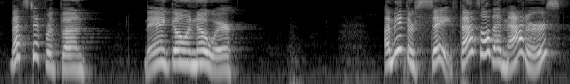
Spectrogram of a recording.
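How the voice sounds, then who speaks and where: High-voiced, restless young woman roommate acted by a woman. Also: a bit bright, exaggerated voice. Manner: slangy, dramatic, playfully complaining. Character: bored, restless, chatty young woman roommate stuck in quarantine. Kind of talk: casual scripted roleplay audio, talking to the listener.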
